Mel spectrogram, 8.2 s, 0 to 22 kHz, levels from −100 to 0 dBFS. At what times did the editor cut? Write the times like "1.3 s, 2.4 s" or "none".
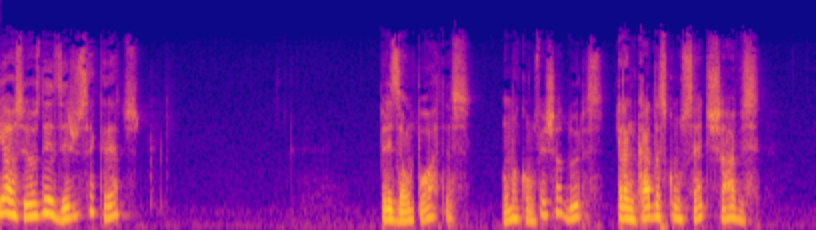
4.1 s, 5.0 s, 5.4 s, 6.1 s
